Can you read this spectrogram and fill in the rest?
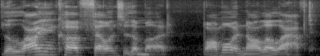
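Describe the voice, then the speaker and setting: A man narrating a children's picture book aloud in a steady, clear storytelling manner. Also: mid-range voice, a little slow. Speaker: storybook reader.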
